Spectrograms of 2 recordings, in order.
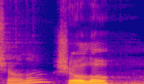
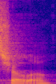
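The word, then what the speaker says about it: Xolo: solo i think it's charlo the mexican hairless yeah correct us on that pronunciation if you have a mexican hairless dog but i think it's show low okay but they need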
